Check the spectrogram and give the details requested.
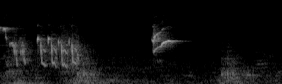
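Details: Caged canary singing: two quick bursts of rattling, stacked chirps, a pause, then a single loud upslurred squeak, followed by a softer murmur, with faint room noise.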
